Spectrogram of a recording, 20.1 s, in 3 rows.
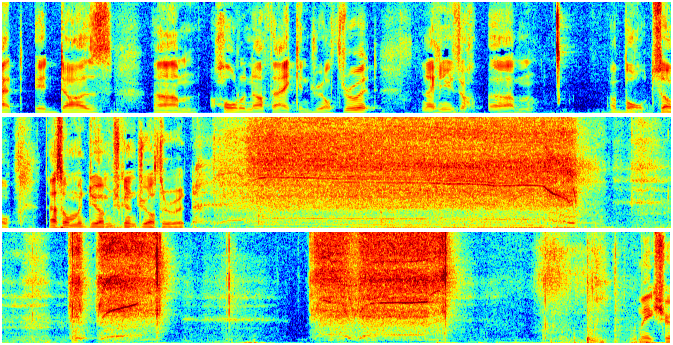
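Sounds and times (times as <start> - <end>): cordless drill boring through rubber: 8.8 - 12.6, 14.0 - 15.1, 16.4 - 18.0.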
